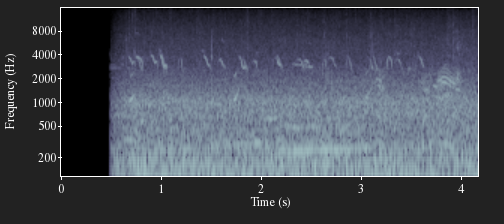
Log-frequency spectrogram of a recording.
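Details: Ducklings following their mother duck at Iffley Lock on the River Thames, Oxford, squeaking in a rapid, irregular stream of short high peeps over a steady low hum.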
